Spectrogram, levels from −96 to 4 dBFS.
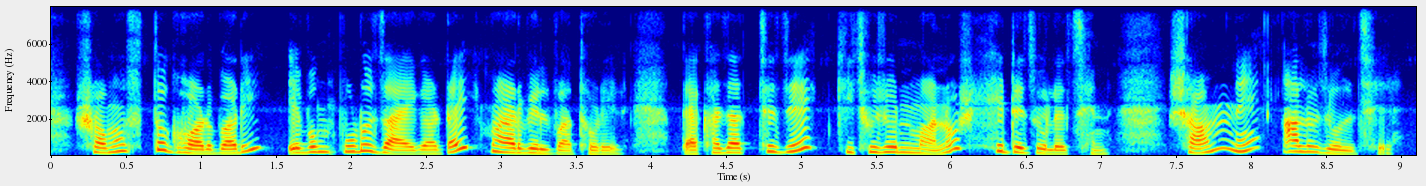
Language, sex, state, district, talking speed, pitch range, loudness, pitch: Bengali, female, West Bengal, Kolkata, 120 wpm, 205-315 Hz, -20 LUFS, 250 Hz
